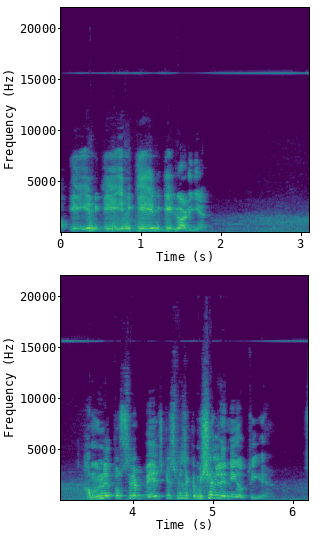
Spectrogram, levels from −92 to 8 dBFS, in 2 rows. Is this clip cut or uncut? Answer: uncut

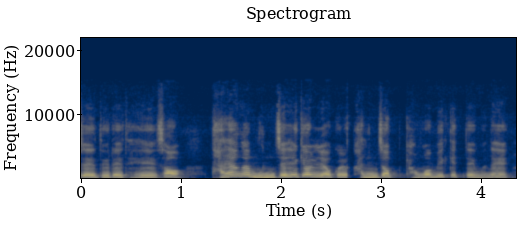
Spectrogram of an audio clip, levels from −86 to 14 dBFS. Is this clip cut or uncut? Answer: uncut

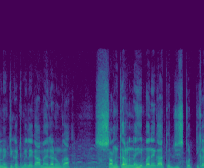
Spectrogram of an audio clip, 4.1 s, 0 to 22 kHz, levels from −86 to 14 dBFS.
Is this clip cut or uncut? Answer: uncut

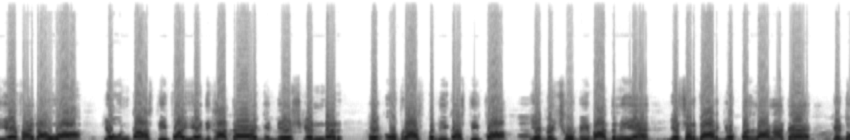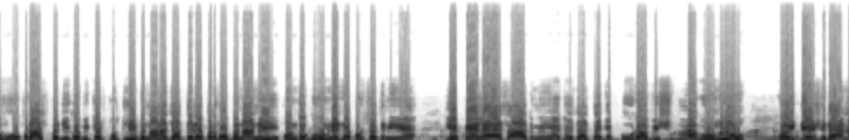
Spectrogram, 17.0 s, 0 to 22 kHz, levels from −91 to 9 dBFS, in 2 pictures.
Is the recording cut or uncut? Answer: cut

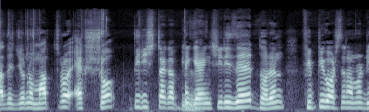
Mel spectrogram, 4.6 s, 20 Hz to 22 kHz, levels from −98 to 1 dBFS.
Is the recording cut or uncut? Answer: cut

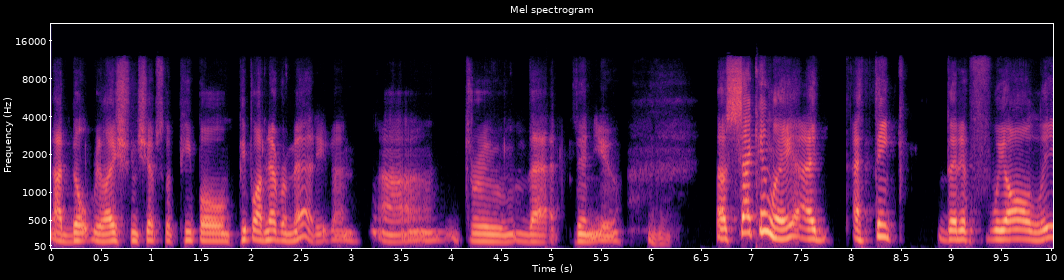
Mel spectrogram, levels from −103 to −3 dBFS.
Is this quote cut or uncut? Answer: uncut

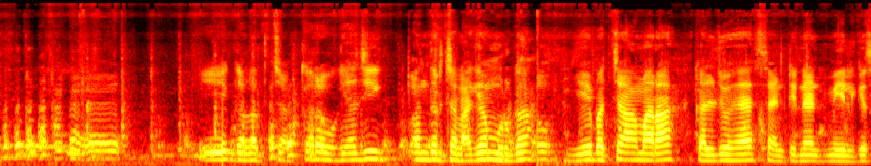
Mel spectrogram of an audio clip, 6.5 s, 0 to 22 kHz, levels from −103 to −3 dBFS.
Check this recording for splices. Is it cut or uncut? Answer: cut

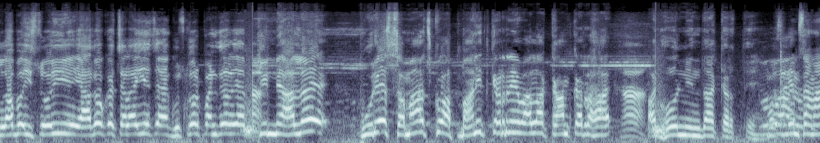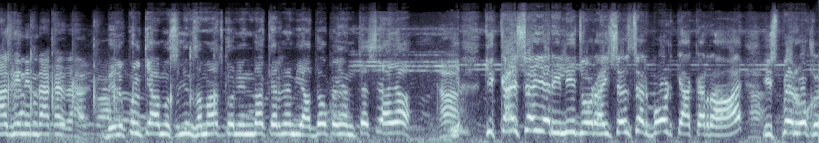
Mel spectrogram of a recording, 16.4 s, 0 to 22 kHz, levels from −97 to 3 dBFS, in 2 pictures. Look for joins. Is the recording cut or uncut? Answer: cut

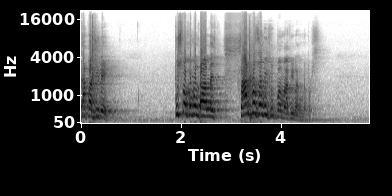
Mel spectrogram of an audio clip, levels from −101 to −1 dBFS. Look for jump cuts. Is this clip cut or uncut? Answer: uncut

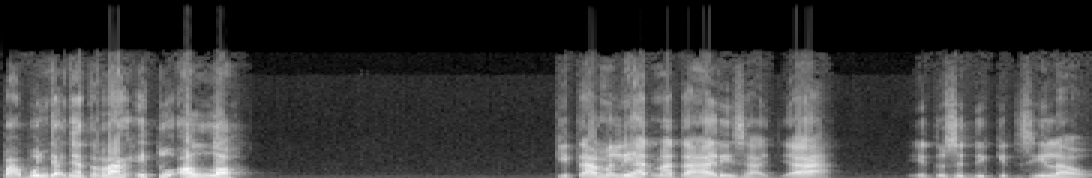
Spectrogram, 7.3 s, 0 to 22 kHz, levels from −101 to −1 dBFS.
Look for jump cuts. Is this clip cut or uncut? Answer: uncut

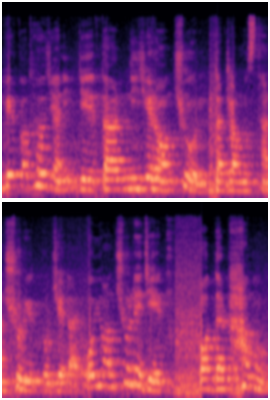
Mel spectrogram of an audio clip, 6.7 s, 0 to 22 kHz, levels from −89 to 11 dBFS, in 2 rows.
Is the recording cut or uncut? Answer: cut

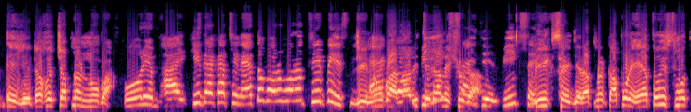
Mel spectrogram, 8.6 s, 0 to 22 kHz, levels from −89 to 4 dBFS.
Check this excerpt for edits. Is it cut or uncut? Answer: uncut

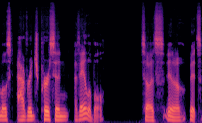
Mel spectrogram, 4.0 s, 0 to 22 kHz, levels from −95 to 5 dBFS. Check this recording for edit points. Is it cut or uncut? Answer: uncut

